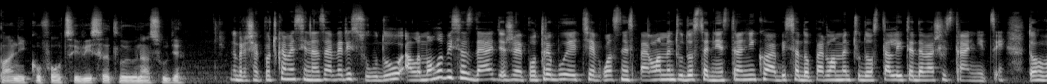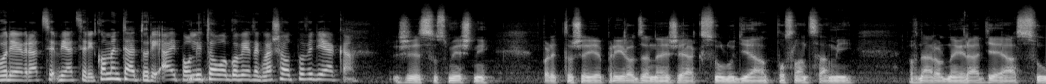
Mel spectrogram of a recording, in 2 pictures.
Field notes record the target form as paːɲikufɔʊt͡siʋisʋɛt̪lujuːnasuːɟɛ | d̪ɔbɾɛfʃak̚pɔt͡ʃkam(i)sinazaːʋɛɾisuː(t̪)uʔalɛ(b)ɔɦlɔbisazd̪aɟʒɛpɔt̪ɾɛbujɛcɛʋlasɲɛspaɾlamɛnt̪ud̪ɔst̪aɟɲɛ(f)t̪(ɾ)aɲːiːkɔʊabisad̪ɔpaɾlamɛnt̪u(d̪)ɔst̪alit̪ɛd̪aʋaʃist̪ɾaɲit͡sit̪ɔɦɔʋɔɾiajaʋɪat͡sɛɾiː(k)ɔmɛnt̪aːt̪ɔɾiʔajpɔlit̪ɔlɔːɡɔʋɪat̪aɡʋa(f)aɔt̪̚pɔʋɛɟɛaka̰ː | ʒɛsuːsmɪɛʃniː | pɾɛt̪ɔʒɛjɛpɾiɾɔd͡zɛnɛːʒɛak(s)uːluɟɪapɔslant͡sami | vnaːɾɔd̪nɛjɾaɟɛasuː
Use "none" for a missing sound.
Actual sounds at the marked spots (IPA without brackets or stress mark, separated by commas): ɛ, d̪, m, s, ɾ, d̪, k, ʃ, s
